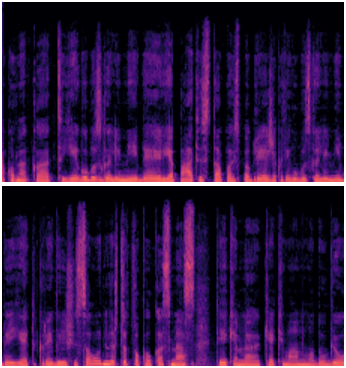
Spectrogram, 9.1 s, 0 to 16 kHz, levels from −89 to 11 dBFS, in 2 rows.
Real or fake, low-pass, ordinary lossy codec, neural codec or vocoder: fake; 14.4 kHz; AAC, 64 kbps; codec, 44.1 kHz, 3.4 kbps, Pupu-Codec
